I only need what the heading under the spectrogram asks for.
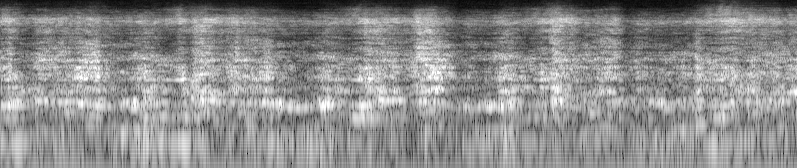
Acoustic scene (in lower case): kitchen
